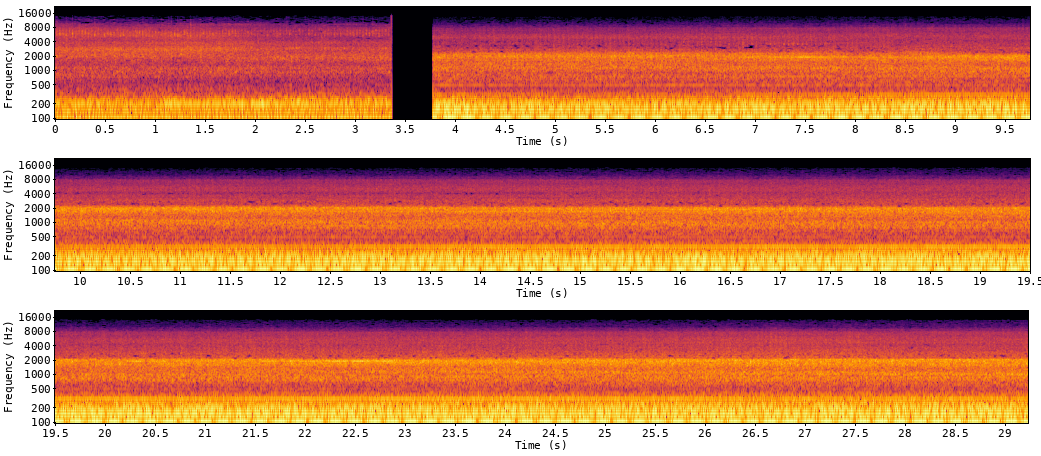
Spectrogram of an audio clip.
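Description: Machine blueberry harvester working: its engine and shaking mechanism run steadily with a fast, even pulsing, cut off briefly a few seconds in.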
